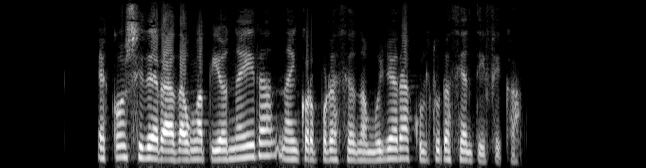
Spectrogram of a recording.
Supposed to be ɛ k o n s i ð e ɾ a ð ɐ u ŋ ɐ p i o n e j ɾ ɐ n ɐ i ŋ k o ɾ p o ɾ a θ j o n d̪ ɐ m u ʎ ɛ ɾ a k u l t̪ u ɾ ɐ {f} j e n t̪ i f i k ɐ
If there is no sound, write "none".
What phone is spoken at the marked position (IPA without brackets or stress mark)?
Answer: θ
